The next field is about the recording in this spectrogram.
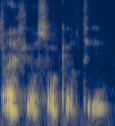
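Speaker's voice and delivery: whispered, soft confession; guilty whisper. Real, not acted. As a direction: admit it under your breath. Confessing guilt after sad news.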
